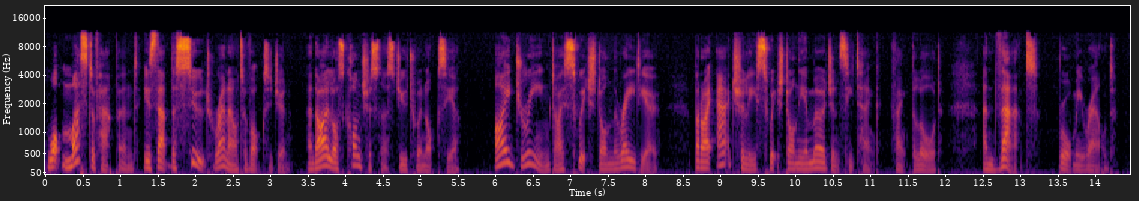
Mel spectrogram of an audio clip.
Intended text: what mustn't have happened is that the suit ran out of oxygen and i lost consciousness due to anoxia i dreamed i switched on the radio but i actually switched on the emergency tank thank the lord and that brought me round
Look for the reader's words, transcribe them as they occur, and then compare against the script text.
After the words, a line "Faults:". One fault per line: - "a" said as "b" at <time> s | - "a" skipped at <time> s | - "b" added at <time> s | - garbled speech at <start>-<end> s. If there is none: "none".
what must have happened is that the suit ran out of oxygen and i lost consciousness due to anoxia i dreamed i switched on the radio but i actually switched on the emergency tank thank the lord and that brought me round
Faults:
- "mustn't" said as "must" at 0.2 s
